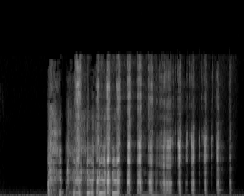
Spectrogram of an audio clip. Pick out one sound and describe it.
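A young man laughs loudly into a microphone.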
